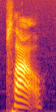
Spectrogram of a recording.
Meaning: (noun) 1. A device pulled through the ground in order to break it open into furrows for planting 2. Any of several other tools or implements that cut and push material.: Ellipsis of snowplough
- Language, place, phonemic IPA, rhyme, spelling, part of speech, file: English, California, /plaʊ/, -aʊ, plough, noun / verb, En-us-plough.ogg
